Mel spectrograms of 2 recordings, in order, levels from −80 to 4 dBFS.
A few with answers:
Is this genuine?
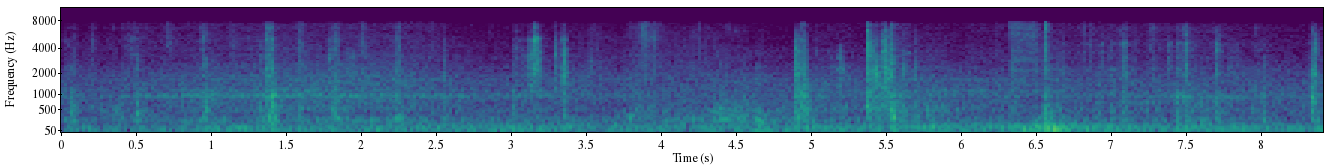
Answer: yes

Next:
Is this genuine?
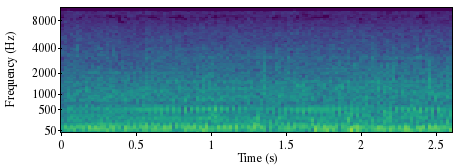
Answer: yes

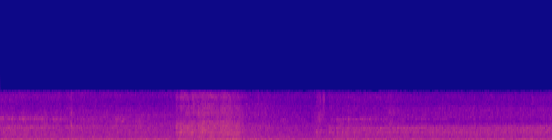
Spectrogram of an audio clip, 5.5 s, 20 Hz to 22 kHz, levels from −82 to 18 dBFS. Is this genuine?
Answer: no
